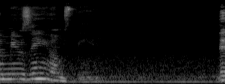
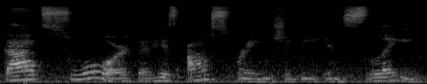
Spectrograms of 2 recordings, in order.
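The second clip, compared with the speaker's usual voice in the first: slow, softer grave whisper; 6 semitones lower, 11 dB quieter, slower than usual. Real, not acted. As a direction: lean in and whisper the curse slowly. Reading grim verse hushed.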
